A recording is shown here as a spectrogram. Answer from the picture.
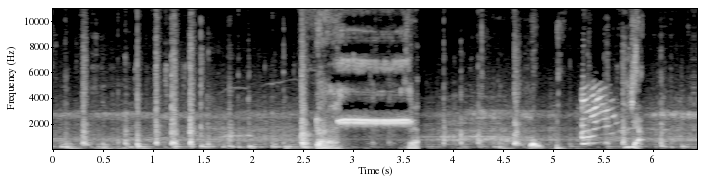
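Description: A referee's whistle blown in one steady shrill blast of under a second, about three seconds in, over rapid percussion strokes and voices. A quick rising warble follows near the end.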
